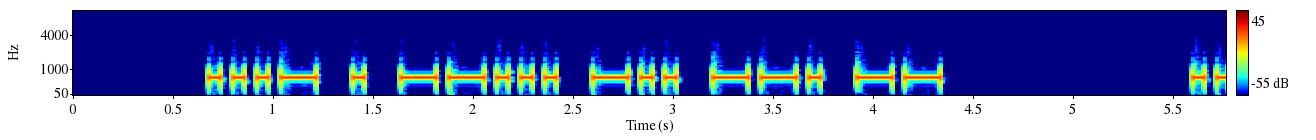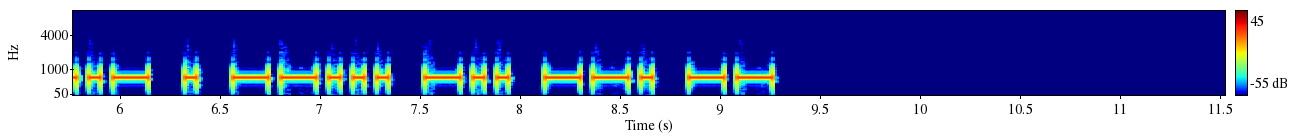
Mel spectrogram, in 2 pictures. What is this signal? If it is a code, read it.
Morse code, heard as a keyed tone, about 21 wpm, 700 Hz. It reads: VE7DGM VE7DGM
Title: DXCC-100 Call Signs - 6 Characters - Repeated 2x - 20wpm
